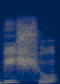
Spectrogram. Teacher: যে বর্ণের সাথে ব ফলা থাকবে সেই বর্ণটার ২ বার উচ্চারণ হবে। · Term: উচ্চারণ দ্বিত্ব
